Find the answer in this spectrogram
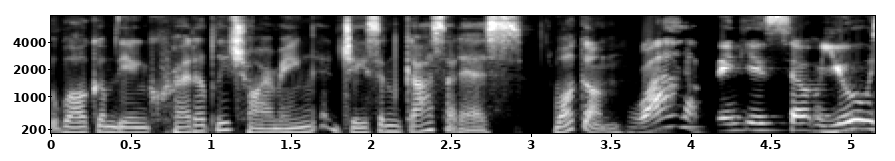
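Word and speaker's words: Cáceres: In Spanish, it's Caceres because it comes from a city in Spain named Caceres. But usually in English, I'm just like Caceres.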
